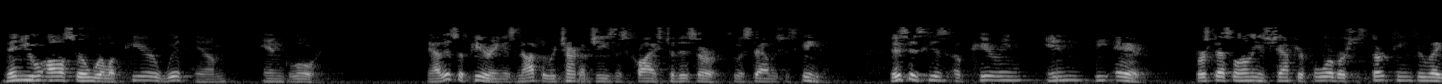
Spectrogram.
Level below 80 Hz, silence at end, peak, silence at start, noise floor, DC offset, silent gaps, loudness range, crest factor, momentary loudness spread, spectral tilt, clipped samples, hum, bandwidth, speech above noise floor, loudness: -68 dBFS; 0 s; -10 dBFS; 0.05 s; -64 dBFS; under 0.1%; none; 5 LU; 20 dB; 14 LU; -8 dB/octave; under 0.1%; none; 6 kHz; 35 dB; -30 LUFS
